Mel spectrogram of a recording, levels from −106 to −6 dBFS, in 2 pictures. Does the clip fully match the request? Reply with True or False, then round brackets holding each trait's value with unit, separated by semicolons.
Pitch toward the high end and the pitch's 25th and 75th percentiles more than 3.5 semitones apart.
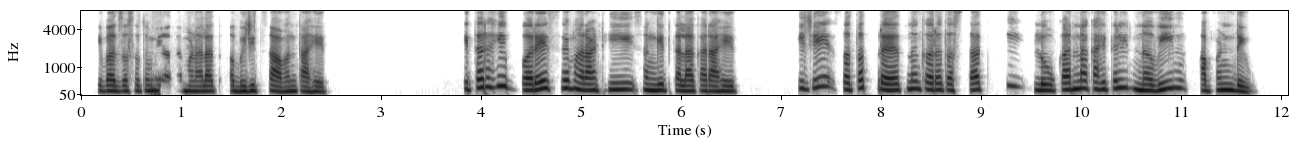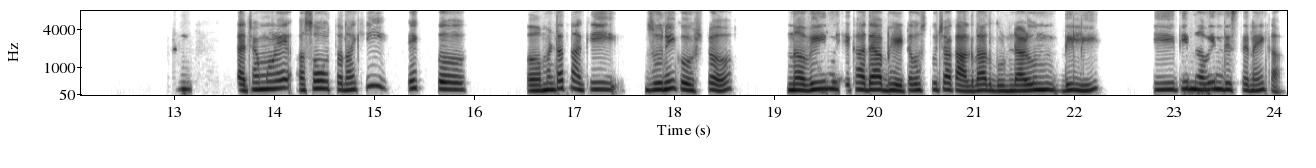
True (220 Hz; 3.9 semitones)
